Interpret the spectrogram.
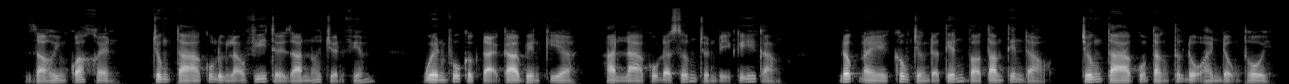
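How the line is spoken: Laughing loudly. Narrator (Vietnamese): Giả Tứ Phương cười lớn

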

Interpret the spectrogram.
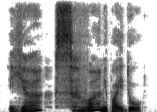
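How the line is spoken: Hissed reply. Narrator (Russian): прошипел в ответ дитя пустоши

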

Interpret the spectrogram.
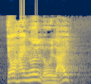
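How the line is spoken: Loud shout. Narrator (Vietnamese): hét to lên

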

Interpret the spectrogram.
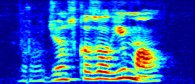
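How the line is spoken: Irritated. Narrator (Russian): раздраженно повторил Михаил

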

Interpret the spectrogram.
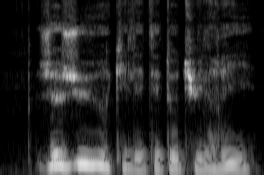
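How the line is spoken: Exclaimed. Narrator (French): s'écria Dussardier

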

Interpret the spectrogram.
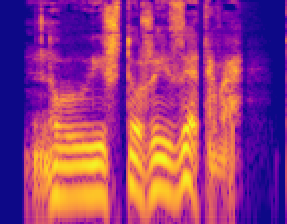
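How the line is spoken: Grumbling. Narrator (Russian): пробурчал Фламбо

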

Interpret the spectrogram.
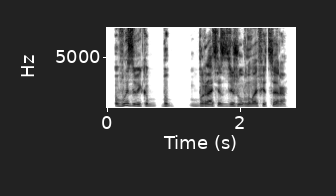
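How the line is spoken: Slight stammer. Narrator (Russian): немного заикаясь, сказал ряженый

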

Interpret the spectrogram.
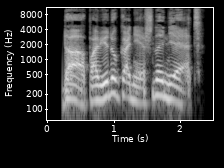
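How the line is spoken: Loud laughing speech. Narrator (Russian): громко расхохотался ее брат

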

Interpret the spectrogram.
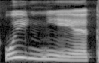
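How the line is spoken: Groaning. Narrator (Russian): простонал Келс

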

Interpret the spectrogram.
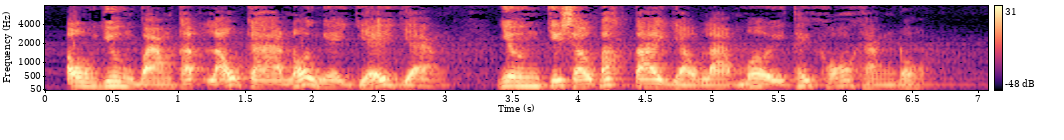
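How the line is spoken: Sudden loud laughter. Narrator (Vietnamese): trưởng môn Bách Trường Thanh đột nhiên cười lớn

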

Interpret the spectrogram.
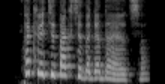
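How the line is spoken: Laughing. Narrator (Russian): засмеялась Ольга

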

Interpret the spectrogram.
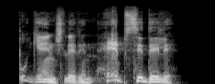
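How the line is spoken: Plain. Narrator (Turkish): dedi

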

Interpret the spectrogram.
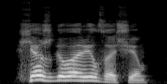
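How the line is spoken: Smiling, suppressing laughter. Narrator (Russian): подавляя желание захохотать, ответил улыбающийся Олег

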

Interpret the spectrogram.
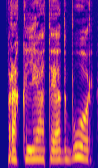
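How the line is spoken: Muttering between gasping breaths. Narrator (Russian): бормотала под стук копыт и собственное судорожное дыхание

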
